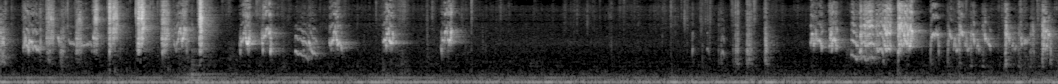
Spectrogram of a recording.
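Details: Budgies giving rapid scratchy chirps and short warbles for several seconds, then falling quiet, before a louder rasping burst of chatter returns; a steady low hum sits underneath.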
